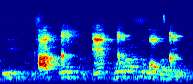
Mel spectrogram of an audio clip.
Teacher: کاف کا مخرج زبان کی جڑ سے کچھ اوپر کا حصہ اور اس کے مقابل اوپر کا تالو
